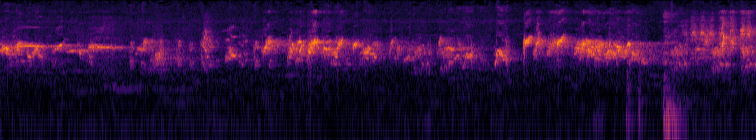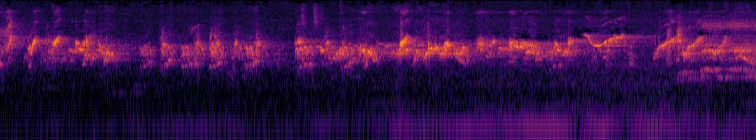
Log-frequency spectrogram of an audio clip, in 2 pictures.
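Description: A red-whiskered bulbul sings almost without pause, a lively run of bright, chattering, warbled phrases in the mid-to-high range, with a few softer chirps underneath.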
